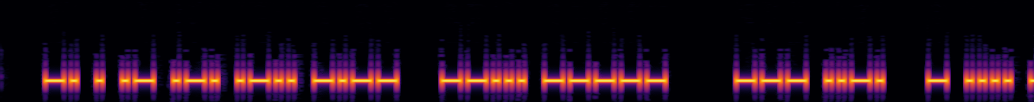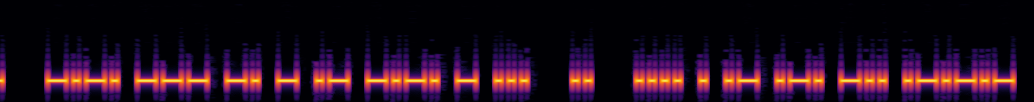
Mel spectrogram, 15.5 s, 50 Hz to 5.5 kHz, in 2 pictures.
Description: Morse code, heard as a keyed tone, about 25 wpm, 600 Hz. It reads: NEARLY 70 OF THE CONTACTS I HEARD.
